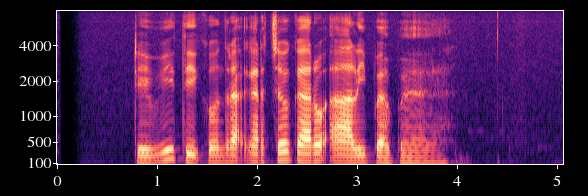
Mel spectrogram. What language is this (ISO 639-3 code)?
jav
